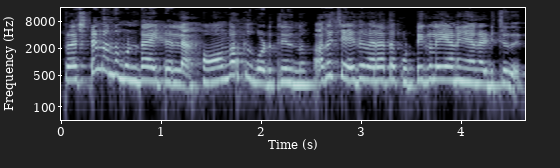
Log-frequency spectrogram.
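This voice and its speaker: Brief: woman as a measured cartoon schoolteacher, a touch lower than the others but still high. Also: lo-fi sound. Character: calm, matter-of-fact schoolteacher. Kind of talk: cartoon voice acting.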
